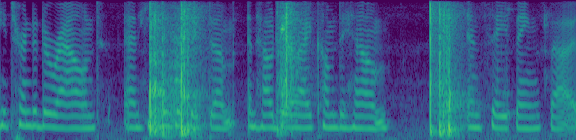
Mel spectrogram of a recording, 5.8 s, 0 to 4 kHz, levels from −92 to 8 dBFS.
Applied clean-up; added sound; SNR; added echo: none; Telephone; -3 dB; none.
